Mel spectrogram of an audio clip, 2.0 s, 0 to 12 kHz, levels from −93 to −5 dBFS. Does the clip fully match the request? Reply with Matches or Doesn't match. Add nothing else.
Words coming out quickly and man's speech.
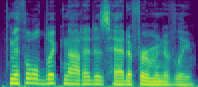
Doesn't match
